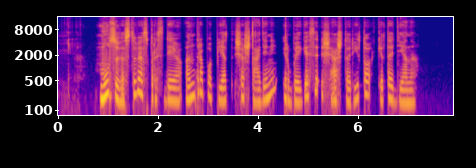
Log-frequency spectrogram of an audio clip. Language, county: Lithuanian, Vilnius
